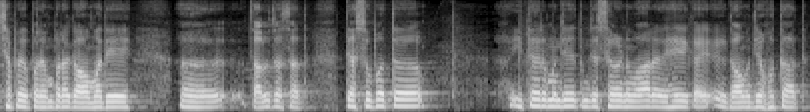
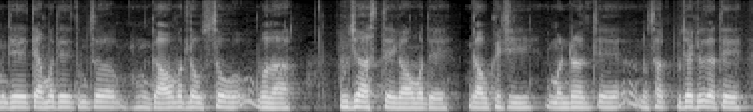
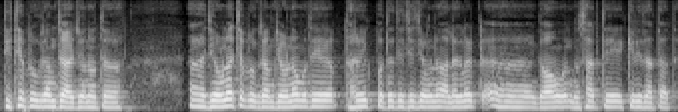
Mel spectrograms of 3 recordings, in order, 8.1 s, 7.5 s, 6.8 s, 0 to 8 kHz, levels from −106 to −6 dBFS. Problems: constant background noise, background conversations at intervals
